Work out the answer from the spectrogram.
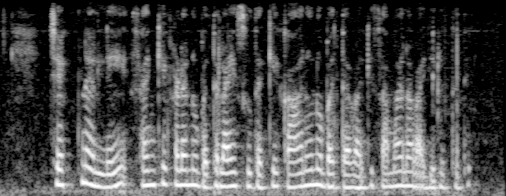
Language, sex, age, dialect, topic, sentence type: Kannada, female, 18-24, Coastal/Dakshin, banking, statement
